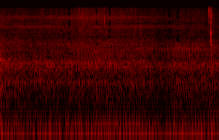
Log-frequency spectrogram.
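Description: Faint, steady low hum of distant machinery under a light hiss.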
